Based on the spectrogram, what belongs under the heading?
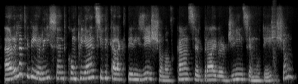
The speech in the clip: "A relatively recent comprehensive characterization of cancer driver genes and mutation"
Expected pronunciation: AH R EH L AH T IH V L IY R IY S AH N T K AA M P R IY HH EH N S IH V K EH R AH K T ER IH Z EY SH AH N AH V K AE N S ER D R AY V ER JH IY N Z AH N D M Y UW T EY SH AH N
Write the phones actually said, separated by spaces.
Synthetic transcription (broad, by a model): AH R EH L AH T IH V L IY R IY S AH N T K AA M P R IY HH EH N S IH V K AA R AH K T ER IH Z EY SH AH N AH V K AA N S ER D R AY V ER JH IY N S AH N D M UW T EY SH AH N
